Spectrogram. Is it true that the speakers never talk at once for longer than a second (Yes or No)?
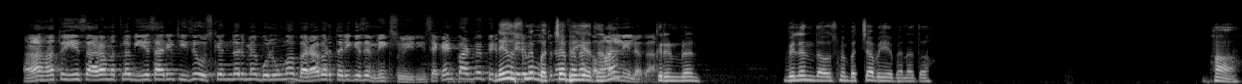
No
